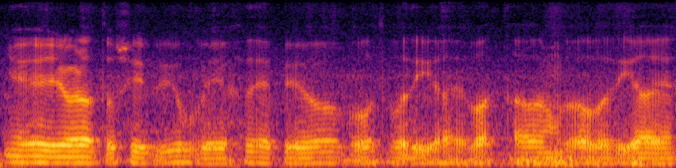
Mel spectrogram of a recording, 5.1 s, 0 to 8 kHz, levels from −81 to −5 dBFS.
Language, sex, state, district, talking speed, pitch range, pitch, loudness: Punjabi, male, Punjab, Kapurthala, 165 wpm, 95-105 Hz, 100 Hz, -18 LUFS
